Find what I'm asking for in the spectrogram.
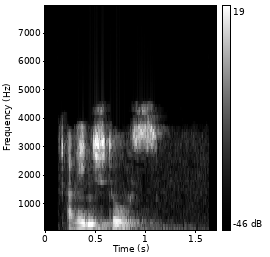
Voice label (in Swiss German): "windstoss", alsace; meteo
